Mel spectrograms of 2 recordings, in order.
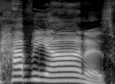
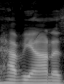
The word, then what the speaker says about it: Havaianas: Let me tell you, Havaianas.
